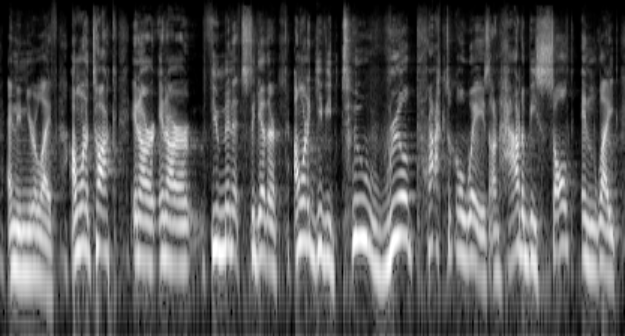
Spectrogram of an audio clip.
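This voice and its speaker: A man, a pastor giving a sermon with personal stories in a conversational, animated way. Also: a little high. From Canada. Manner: animated, conversational, laughs while telling stories.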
